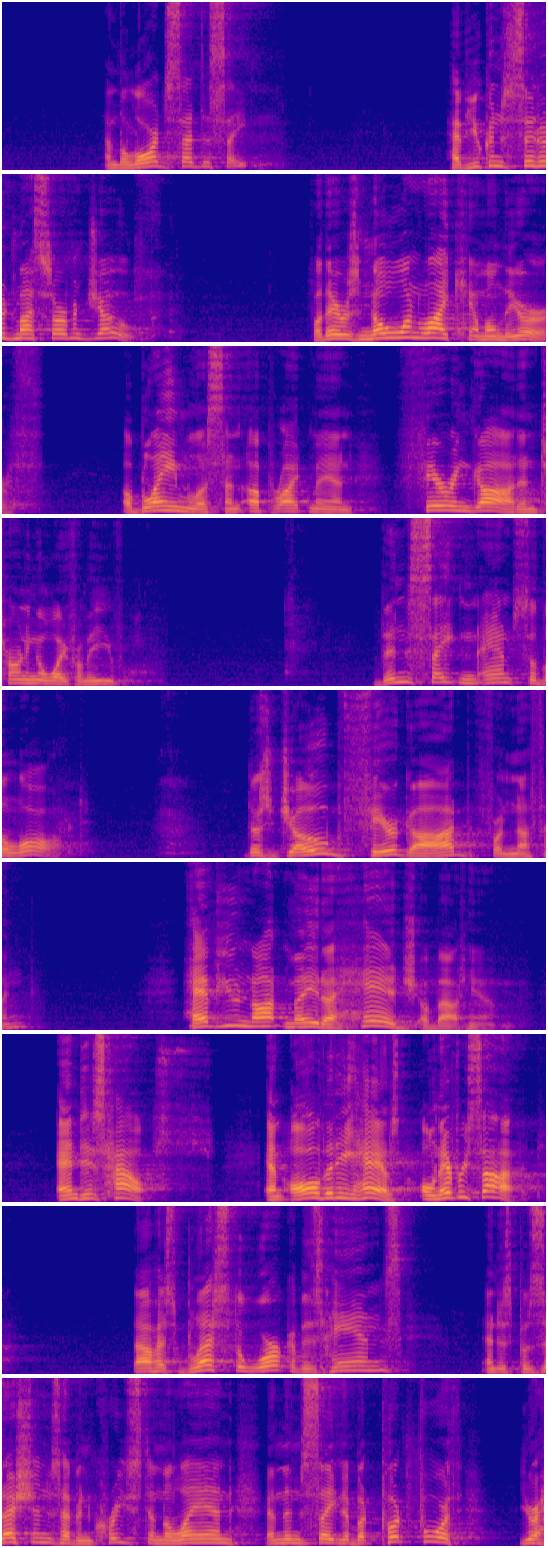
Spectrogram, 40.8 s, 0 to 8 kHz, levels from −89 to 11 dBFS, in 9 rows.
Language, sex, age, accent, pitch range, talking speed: English, male, 60-79, American, 115-195 Hz, 130 wpm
